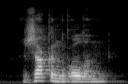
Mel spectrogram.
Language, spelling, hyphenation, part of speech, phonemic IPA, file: Dutch, zakkenrollen, zak‧ken‧rol‧len, verb, /ˈzɑ.kə(n)ˌrɔ.lə(n)/, Nl-zakkenrollen.ogg
- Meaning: to pickpocket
